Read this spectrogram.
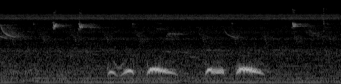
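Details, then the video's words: Spotted dove calling as a trapping decoy: two phrases of low arched coos, a short note followed by a longer drawn-out one, over a faint hum with scattered high chirps of small birds. "MEMIKAT TERKUKUR"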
